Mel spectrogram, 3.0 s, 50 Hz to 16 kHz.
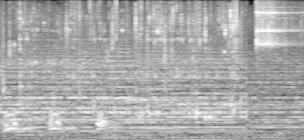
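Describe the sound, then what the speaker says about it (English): Liquid is poured from a small glass phial into a potion during alchemy brewing in Kingdom Come Deliverance 2, a soft, close trickle and a few drips over faint background hum. "And then we can grab the phial and pour to finish the potion."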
